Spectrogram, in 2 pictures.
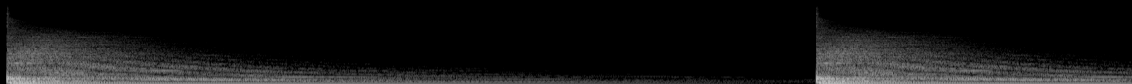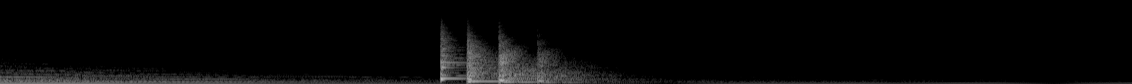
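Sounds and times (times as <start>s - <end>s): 
sampled timpani on a Yamaha TX16W: 0.0s - 5.8s, 8.2s - 14.8s, 15.7s - 17.7s.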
